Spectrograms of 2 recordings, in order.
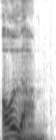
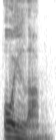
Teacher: You have that yud, that Y stuck in everywhere.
